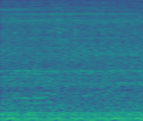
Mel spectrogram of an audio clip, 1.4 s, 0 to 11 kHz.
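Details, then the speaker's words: Triumph GT6 after new water pump and coolant refill, warming up to purge air bubbles: steady, even low rumble with no knocks, misses or squeals; normal idle. "we're gonna let her warm up make sure we get all the bubbles out of the system"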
